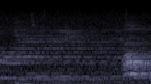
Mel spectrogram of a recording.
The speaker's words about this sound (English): Damn, boy. That barking making my podcast sound ghetto. Stop! Hey. No. Yeah, we got pit bulls barking, pregnant.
